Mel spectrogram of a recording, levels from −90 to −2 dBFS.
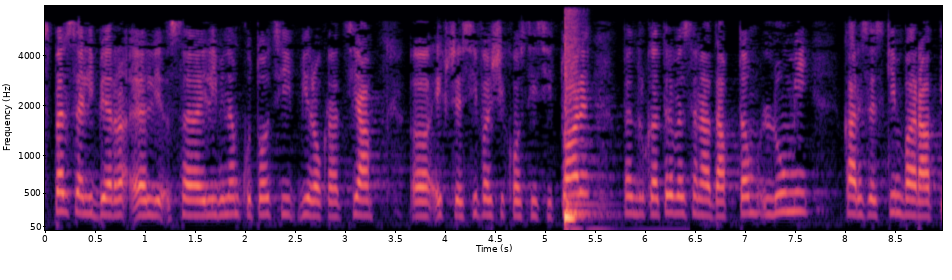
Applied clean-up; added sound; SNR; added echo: none; Snare drum; -5 dB; none.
